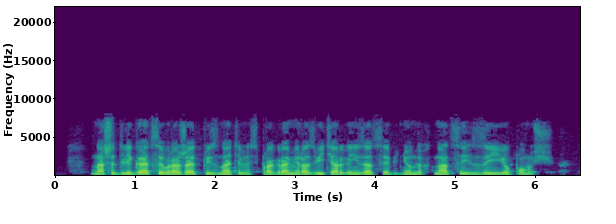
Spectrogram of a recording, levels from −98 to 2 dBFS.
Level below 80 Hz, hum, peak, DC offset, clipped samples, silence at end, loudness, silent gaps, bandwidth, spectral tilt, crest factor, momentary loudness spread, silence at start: -58 dBFS; none; -2 dBFS; under 0.1%; under 0.1%; 0.45 s; -20 LUFS; none; 7.6 kHz; -7 dB/octave; 18 dB; 7 LU; 0.45 s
